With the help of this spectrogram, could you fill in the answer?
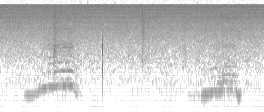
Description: Yes...my cat snores. Too funny!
